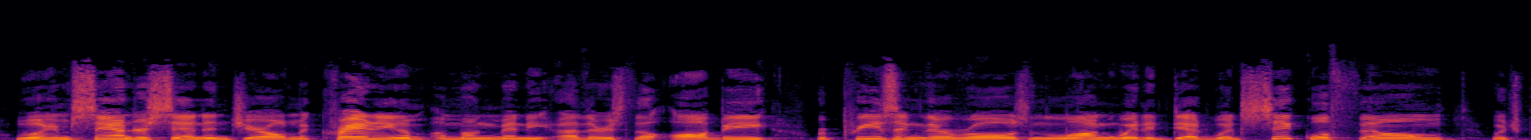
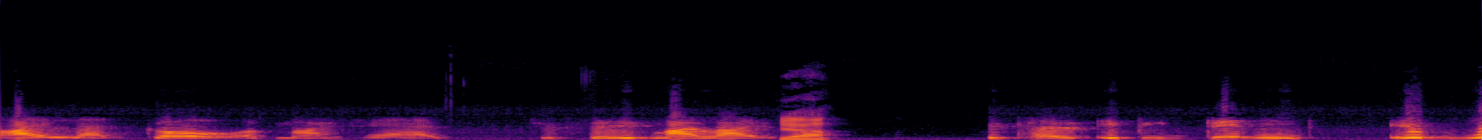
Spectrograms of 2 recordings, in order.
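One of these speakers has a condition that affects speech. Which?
The second: cerebral palsy; from birth; recent surgery, in physical therapy rehab.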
